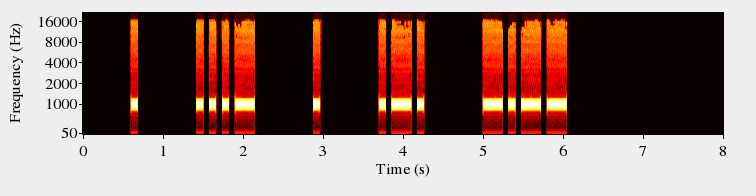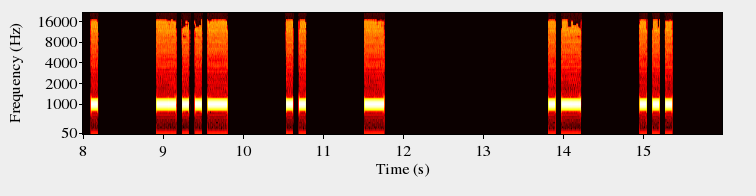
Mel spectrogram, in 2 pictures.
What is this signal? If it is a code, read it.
Morse code, heard as a keyed tone, about 15 wpm, spaced as for 8 wpm, 1000 Hz. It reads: EVERY EXIT AS
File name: 8wpm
